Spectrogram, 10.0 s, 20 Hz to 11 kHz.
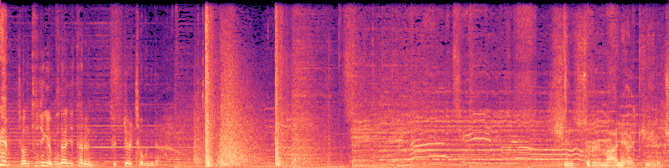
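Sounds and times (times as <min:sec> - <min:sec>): loud gunshots: 0:02.9 - 0:04.8.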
